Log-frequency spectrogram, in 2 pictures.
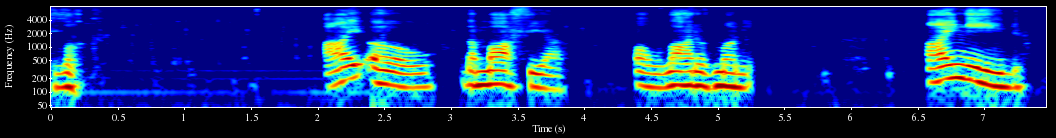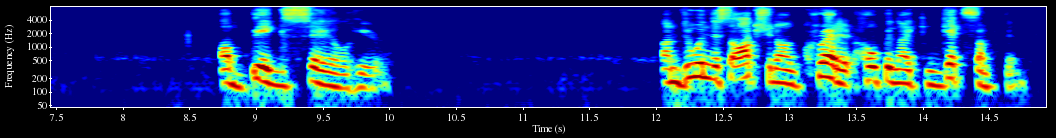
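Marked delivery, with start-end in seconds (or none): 0.0-9.9 speaking low, voice brought down. Retelling what a man at an auction told them, retelling a lowered voice. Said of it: "And then he lowers his voice".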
